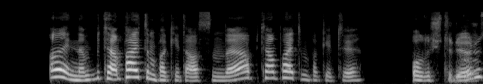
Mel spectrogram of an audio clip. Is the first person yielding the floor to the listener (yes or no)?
no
